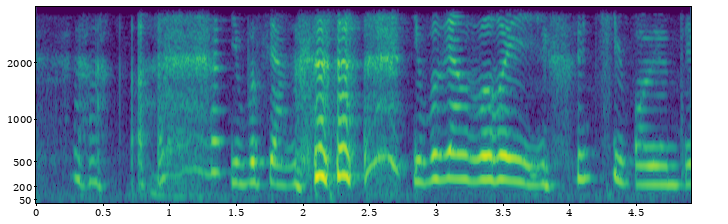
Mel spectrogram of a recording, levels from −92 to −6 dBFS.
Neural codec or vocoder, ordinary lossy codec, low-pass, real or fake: none; Opus, 64 kbps; 3.6 kHz; real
